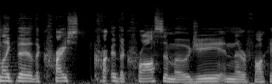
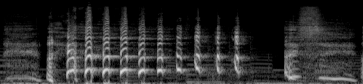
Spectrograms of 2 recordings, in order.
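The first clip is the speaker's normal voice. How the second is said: long high cackling laugh; 6 dB louder than usual. Real, not acted. Laughing at own words.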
